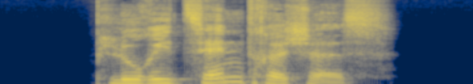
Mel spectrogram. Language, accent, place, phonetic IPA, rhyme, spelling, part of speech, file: German, Germany, Berlin, [pluʁiˈt͡sɛntʁɪʃəs], -ɛntʁɪʃəs, plurizentrisches, adjective, De-plurizentrisches.ogg
- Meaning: strong/mixed nominative/accusative neuter singular of plurizentrisch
